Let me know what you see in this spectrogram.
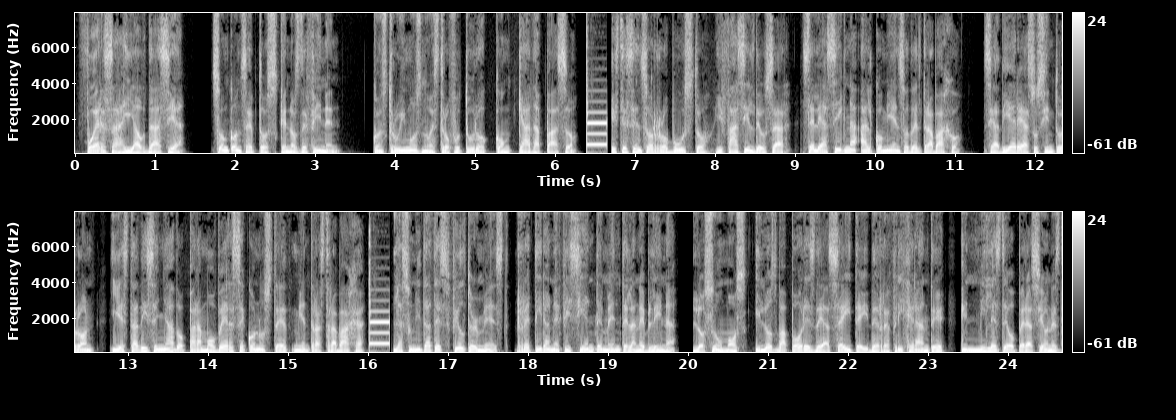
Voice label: spanish voice over male narrator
